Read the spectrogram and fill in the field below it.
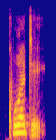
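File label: "qwerty", Indian English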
